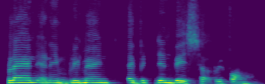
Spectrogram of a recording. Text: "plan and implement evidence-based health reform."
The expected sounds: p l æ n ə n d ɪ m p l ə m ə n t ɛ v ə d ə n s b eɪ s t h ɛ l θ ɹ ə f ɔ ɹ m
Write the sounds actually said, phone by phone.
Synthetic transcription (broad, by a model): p l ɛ n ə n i m p l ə m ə n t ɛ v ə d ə n b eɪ s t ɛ ɹ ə f ɔ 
